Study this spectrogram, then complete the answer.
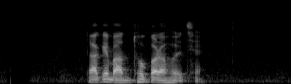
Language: Bangla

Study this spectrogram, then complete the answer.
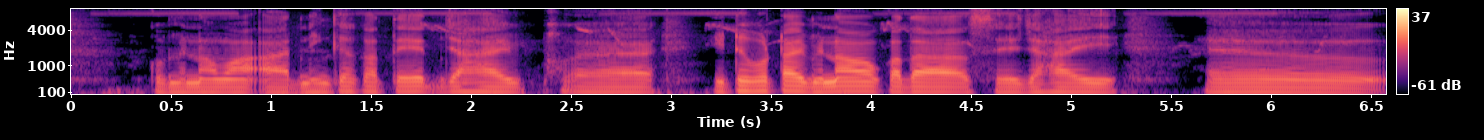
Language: Santali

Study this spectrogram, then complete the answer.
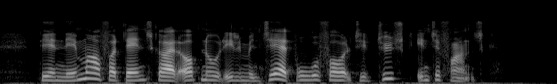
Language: Danish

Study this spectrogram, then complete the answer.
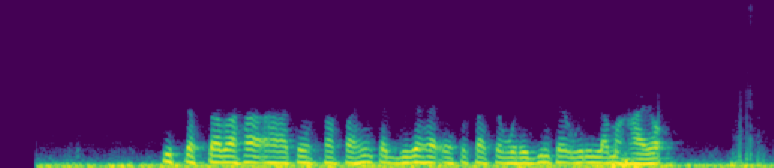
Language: Somali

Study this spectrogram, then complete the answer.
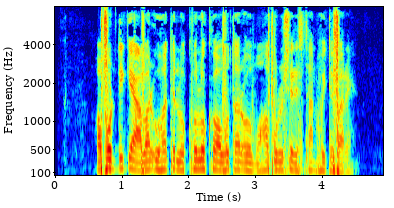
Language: Bangla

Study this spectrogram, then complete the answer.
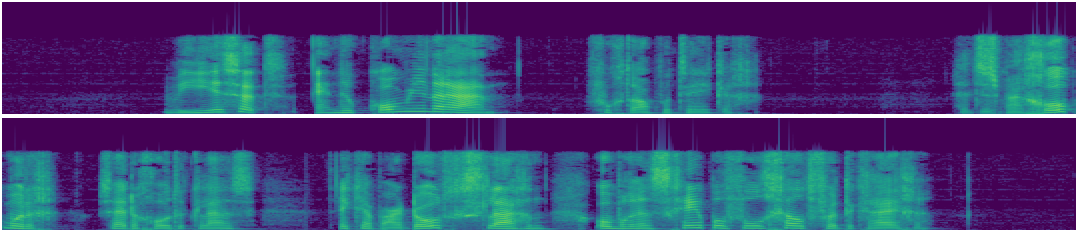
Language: Dutch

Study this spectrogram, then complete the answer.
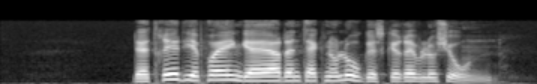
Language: Norwegian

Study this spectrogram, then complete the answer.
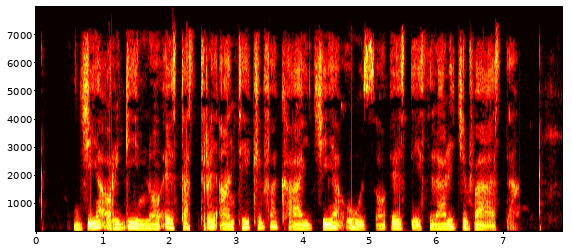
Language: Esperanto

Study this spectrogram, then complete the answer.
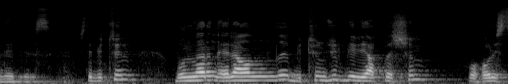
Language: Turkish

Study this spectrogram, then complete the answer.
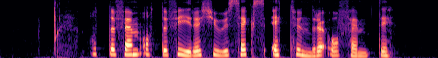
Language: Norwegian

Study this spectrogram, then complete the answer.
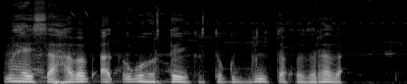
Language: Somali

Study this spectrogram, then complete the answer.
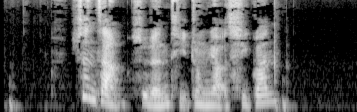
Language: Chinese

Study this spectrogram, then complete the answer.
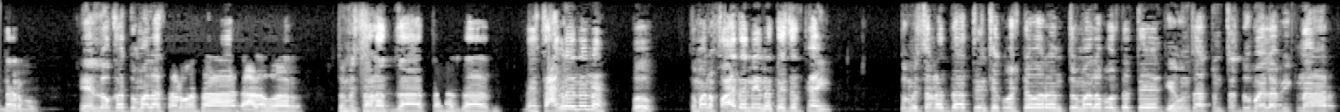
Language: Marathi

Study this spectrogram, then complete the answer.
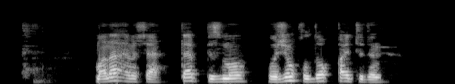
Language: Uyghur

